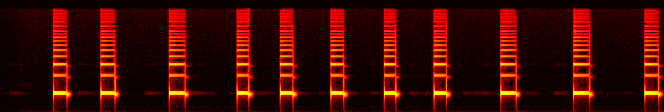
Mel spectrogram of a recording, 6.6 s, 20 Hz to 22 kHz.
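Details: Synthesised hospital pulse monitor sound effect: about 11 monitor beeps at uneven intervals in under seven seconds, a simulated irregular, erratic pulse signal.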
